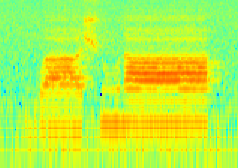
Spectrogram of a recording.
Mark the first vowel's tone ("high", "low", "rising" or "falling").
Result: low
